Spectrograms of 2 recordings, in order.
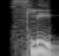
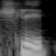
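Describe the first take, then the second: First: The word begins with a plain s sound. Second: The word begins with an sh sound. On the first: The speaker calls it right. "they don't say sleep" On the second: The speaker calls it wrong. "they say sleep"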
